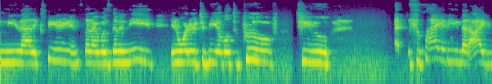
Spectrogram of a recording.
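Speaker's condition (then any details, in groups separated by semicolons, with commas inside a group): Cerebral palsy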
